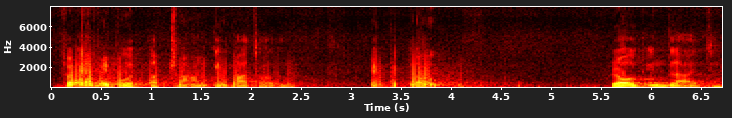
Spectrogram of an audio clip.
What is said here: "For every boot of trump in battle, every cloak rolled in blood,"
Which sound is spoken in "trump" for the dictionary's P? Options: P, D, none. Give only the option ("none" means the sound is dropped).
none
